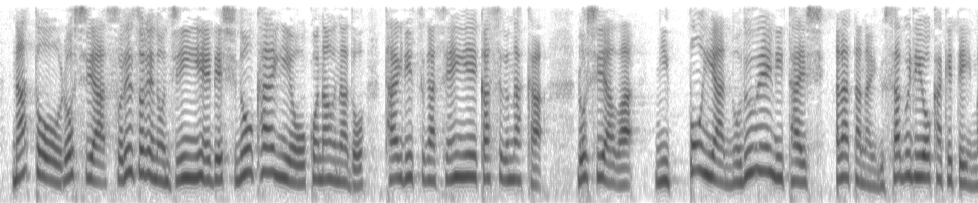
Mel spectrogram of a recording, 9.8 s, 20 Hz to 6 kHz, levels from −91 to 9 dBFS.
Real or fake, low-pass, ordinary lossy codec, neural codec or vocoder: fake; 5.4 kHz; none; vocoder, 22.05 kHz, 80 mel bands, Vocos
